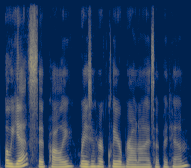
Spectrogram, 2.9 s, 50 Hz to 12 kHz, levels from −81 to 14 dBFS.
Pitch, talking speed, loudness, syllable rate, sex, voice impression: 185 Hz, 250 wpm, -18 LUFS, 5.3 syllables/s, female, feminine, adult-like, relaxed, slightly weak, soft, muffled, intellectual, calm, reassuring, elegant, kind, modest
